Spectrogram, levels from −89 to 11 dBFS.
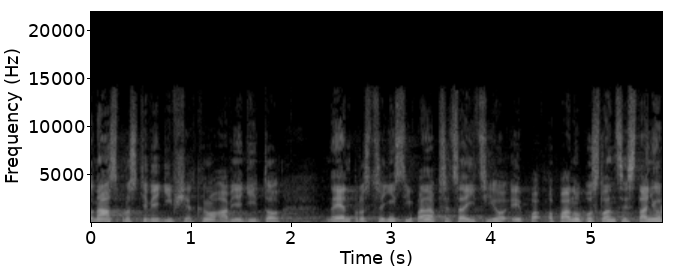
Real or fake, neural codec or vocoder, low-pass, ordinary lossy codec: real; none; 14.4 kHz; MP3, 96 kbps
